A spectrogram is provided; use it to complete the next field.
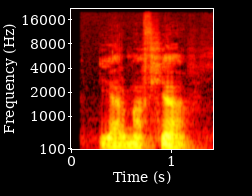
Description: αρμαθιά, η [arma’θça] – ΔΠΗ
αρμαθιά, η [armaθça]: σύνολο ομοειδών πραγμάτων, περασμένων σε νήμα.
